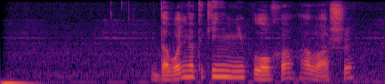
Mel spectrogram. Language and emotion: Russian, positive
